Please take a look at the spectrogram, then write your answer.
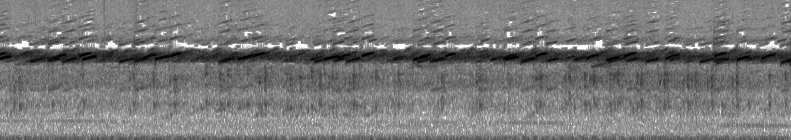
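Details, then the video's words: Dusk frog chorus of shrill, overlapping trills and short rising peeps, pulsing about once a second in uneven waves of loudness. "Frogs At Dusk"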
